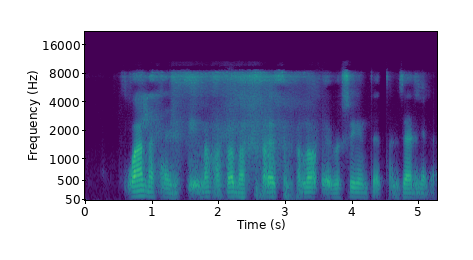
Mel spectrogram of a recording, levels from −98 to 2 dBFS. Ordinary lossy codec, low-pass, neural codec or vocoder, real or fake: AAC, 64 kbps; 10.8 kHz; codec, 24 kHz, 0.9 kbps, WavTokenizer, large speech release; fake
